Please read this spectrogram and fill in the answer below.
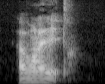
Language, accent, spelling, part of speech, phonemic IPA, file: French, France, avant la lettre, prepositional phrase, /a.vɑ̃ la lɛtʁ/, LL-Q150 (fra)-avant la lettre.wav
- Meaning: 1. before lettering, before letters; proof engraving, proof before letters 2. avant la lettre (before the term was coined)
